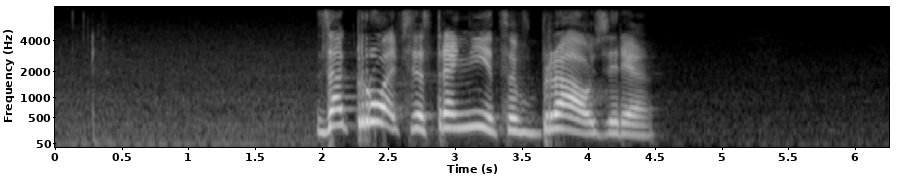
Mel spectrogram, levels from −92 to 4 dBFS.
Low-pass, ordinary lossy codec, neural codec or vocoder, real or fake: 7.2 kHz; none; none; real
